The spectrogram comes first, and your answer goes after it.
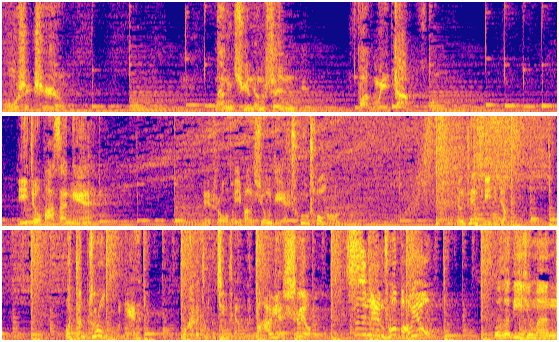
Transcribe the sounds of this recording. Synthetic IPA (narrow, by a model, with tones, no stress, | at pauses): pu˧˥ʂɻ̩˥˩ʈ͡ʂʰɻ̩˧˥ɻṵ˥˩ | na˧˥ŋt͡ɕʰy˥˩nɤ˧˥ŋʂə˥n˧ | fɑ˥˧˩ŋwe˧˥ɪʈ͡ʂɑ˥˩ŋxwɔ̰˧˥˦ | i˥t͡ɕjo˨˩ʊpa˥sa˥nnjɛ˧˥n | ne˥˩ʂɻ̩˧˥˧wɔ˨˩mə˦ni˥˩fɑ˥ŋɕjʊ˥ŋt̪i˥˩jɛ̰˨˩ʈ͡ʂʰu˥ʈ͡ʂʰu˥˩mo̰˧˥ʊl | nɤ˧˥ŋt̪ʰjɛ˥nt͡ɕ̪ʰi˧˥˩i˧˥t͡ɕjɑ˥˩ʊ | wɔ˧˥t̪ɤ˨˩ŋʈ͡ʂu˥lu˥˩u˨˩njɛ˧˥n | wɔ˨˧˥kʰɤ˧˥t͡sə˨˩nmə˦t͡ɕi˥˩nʈ͡ʂʰə̰˧˥ŋpa˥ɥɛ˥˩ʂɻ̩˧˥ljo˥˩ʊsɹ̩˥˩mi˧˥ŋʈ͡ʂʰwɔ˥pɑ˨˩ʊjo˥˩ʊ | wɔ˨˩xɤ˧˥t̪i˥˩ɕjʊ˥ŋmə˧˥n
